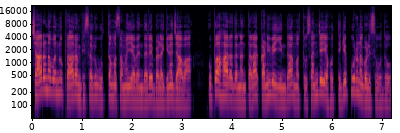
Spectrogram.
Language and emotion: Kannada, neutral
